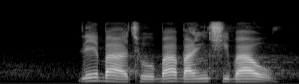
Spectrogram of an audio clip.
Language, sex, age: Northern Sotho, male, 19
